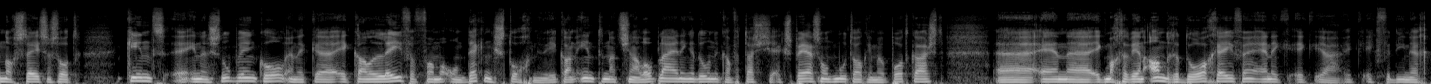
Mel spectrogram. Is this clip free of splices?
yes; 0 cuts

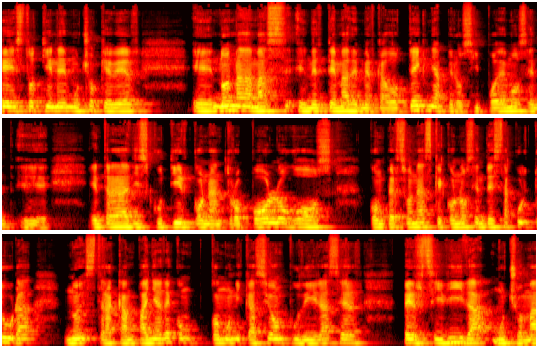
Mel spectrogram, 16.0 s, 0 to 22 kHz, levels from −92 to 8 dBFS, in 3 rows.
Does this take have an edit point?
no; 0 cuts

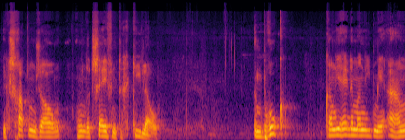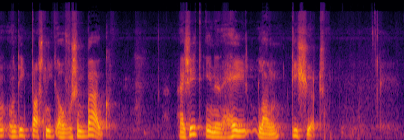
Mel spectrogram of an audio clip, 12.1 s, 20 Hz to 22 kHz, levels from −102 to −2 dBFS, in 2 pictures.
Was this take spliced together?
no; 0 cuts

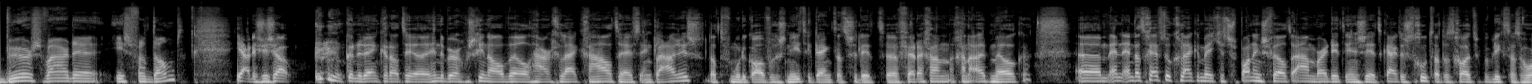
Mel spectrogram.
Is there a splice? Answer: yes; 1 cut; at 14.0 s

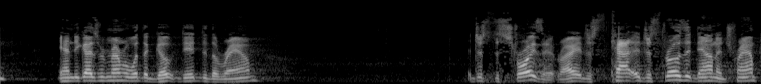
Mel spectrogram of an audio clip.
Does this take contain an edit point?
no; 0 cuts

